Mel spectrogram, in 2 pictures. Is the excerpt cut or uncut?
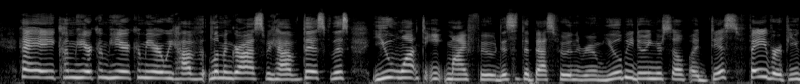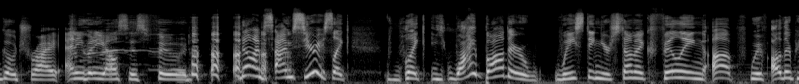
uncut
